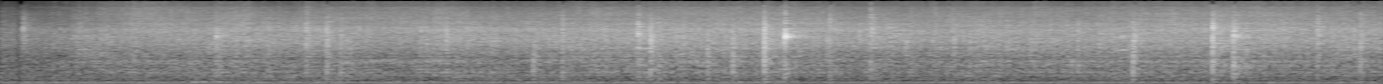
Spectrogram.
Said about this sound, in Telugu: ఈ మూకుడు ఫ్రైలకి ఎంత సూపర్గా ఫ్రైలు అవుతున్నాయండి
